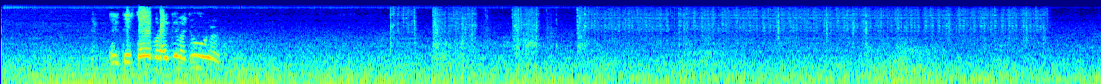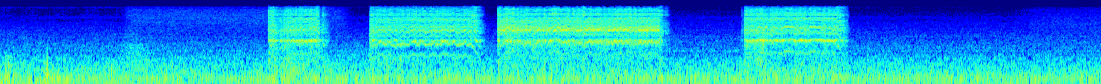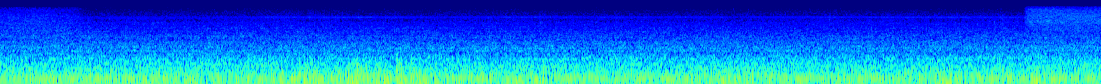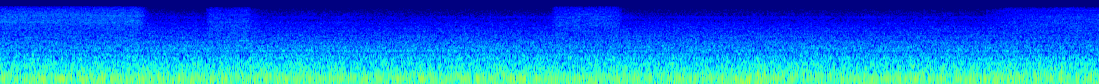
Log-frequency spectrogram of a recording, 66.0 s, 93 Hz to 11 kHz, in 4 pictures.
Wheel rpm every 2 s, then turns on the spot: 0, 0, 0, 0, 0, 0, 0, 0, 0, 0, 60, 120, 160, 90, 140, 0, 0, 0, 0, 0, 0, 0, 0, 0, 0, 0, 0, 0, 0, 0, 0, 0, 0.
none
